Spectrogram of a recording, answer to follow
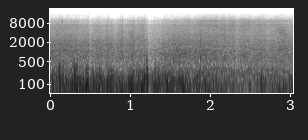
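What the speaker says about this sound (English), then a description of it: "wind's getting a bit loud" Strong wind buffeting an outdoor microphone, a loud continuous low rumble with gusty surges and no speech.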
